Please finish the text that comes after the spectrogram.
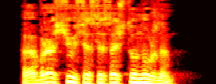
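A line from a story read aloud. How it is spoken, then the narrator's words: Rather sharp reply. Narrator (Russian): довольно резко ответил Хайрат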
